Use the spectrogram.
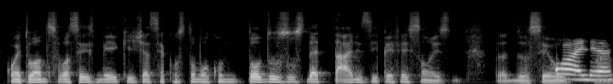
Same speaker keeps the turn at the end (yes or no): no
